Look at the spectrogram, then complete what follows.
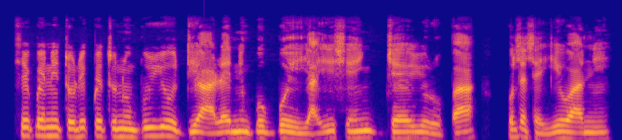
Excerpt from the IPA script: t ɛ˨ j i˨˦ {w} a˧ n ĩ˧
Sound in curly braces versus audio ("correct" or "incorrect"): correct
